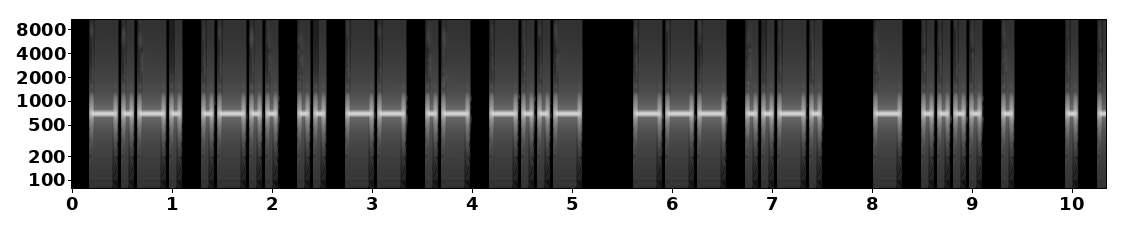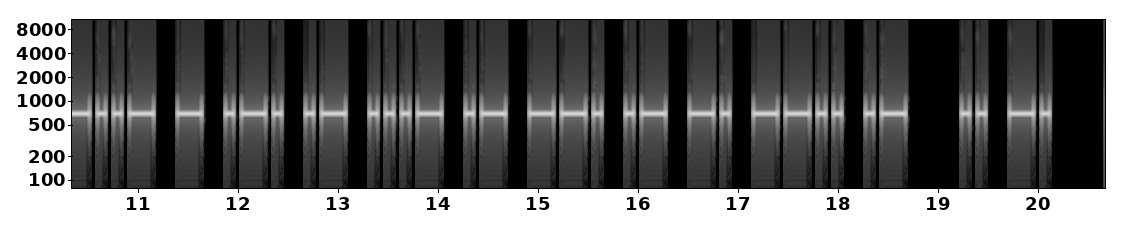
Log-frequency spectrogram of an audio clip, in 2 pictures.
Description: Morse code, heard as a keyed tone, about 16 wpm, 700 Hz. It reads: CLIMAX OF THE EXTRAVAGANZA IN
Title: Pangram Challenge v2 - 15wpm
